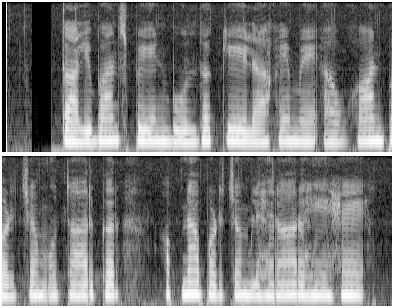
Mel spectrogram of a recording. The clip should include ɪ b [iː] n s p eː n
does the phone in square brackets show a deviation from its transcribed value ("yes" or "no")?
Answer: yes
